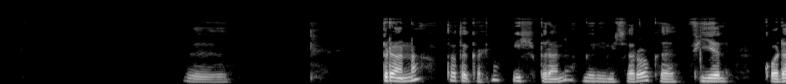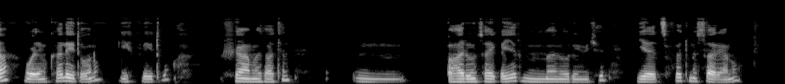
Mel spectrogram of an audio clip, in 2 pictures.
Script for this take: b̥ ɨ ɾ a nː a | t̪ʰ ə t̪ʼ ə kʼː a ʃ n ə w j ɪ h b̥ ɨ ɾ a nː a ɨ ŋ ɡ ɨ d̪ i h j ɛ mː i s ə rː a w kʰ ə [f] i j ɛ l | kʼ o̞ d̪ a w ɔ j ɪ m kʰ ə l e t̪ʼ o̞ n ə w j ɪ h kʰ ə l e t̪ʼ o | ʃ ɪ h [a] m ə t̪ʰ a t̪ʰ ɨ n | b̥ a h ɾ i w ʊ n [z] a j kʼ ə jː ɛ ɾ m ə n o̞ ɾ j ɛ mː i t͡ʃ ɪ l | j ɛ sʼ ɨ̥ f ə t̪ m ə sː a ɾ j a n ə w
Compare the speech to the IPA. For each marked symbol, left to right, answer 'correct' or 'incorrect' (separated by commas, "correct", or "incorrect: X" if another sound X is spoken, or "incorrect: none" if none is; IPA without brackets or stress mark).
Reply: correct, correct, incorrect: s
